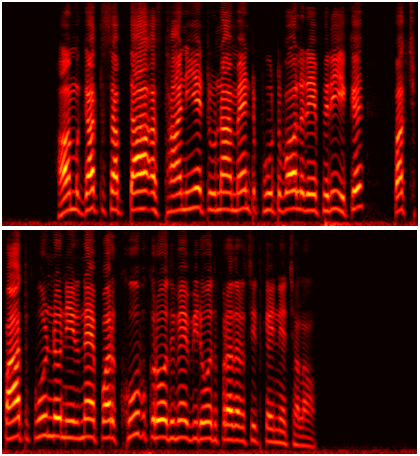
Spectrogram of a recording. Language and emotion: Maithili, angry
